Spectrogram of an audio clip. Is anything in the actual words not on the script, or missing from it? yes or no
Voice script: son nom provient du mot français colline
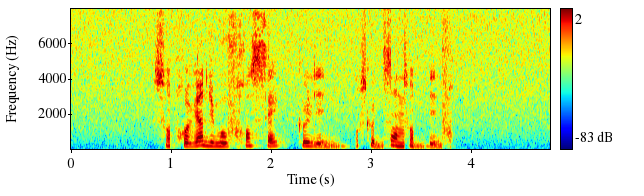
yes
